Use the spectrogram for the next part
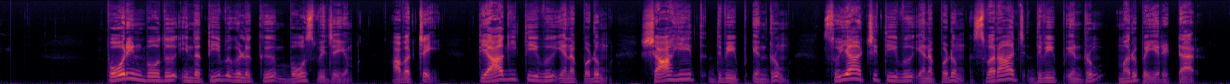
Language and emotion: Tamil, neutral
